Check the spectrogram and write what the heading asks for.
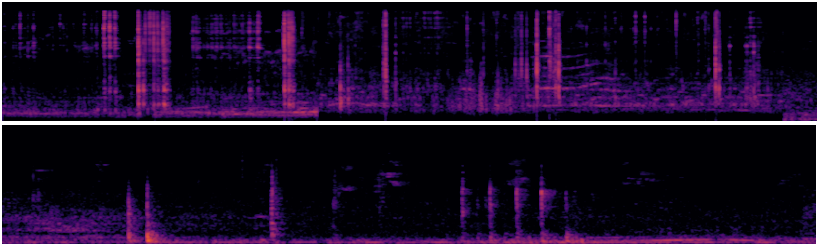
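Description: Small metal parts and tools clicking and clinking as a jointer is dismantled by hand: bolts, fittings and bearing parts handled and set down on a bench, with scattered sharp knocks.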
